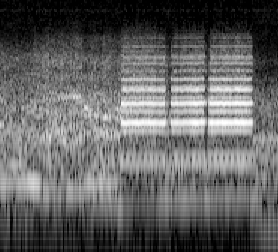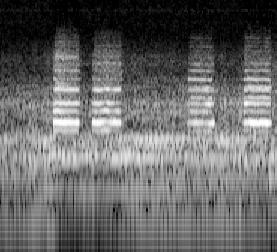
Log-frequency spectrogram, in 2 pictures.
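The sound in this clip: A car overtaking another on a curve in a road chase, its steady low engine drone overlaid by many short, loud horn honks in clustered bursts.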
